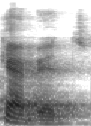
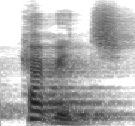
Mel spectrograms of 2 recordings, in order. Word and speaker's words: cabbage: বানান অনুযায়ী উচ্চারণটা কি হয়? ক্যাবেজ, কিন্তু আসলে সঠিক উচ্চারণ হবে ক্যাবেজ। আমার সাথে বলুন, ক্যাবেজ, ক্যাবেজ, ক্যাবেজ।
